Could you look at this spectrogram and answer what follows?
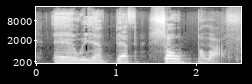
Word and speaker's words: Sobiloff: And we have Beth Sobiloff, right?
